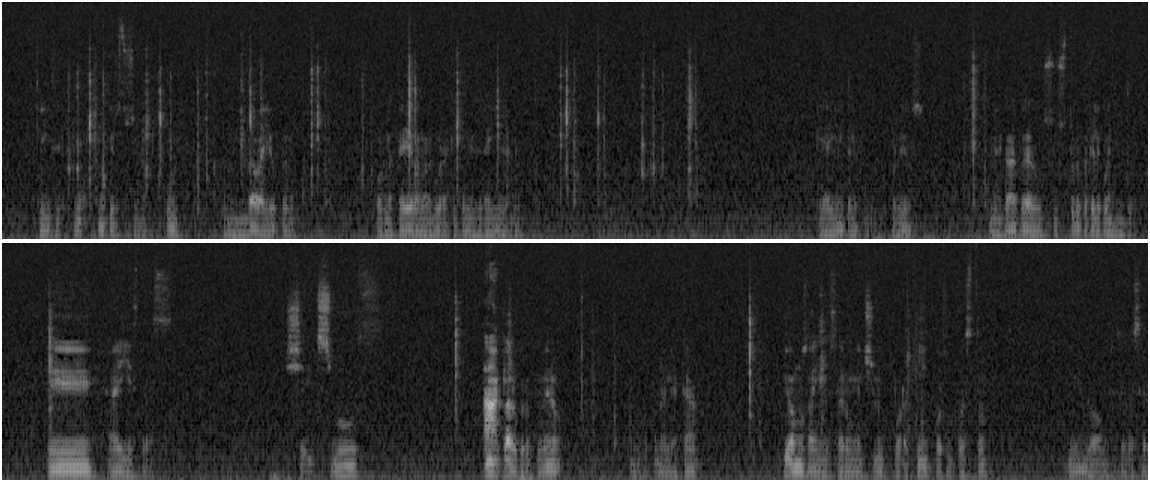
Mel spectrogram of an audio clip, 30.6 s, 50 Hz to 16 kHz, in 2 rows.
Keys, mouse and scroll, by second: 0.5 Escape, 0.9 ctrl+z, 1.8 ctrl+w, 2.4 ctrl+Escape, 3.0 alt+w, 3.9 alt+e, 4.5 alt+Escape, 5.5 Tab, 6.3 ctrl+e, 7.3 alt+w, 8.8 e, 9.6-9.9 scroll down 2, 10.2-10.7 scroll down 2, 10.7-11.5 scroll up 2, 12.6 Tab, 13.5 scroll down 2, 15.6 w, 19.0 click, 21.1 Tab, 22.7 ctrl+2, 24.2 scroll down 2, 24.9 Tab, 27.0 ctrl+r, 27.9 click.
